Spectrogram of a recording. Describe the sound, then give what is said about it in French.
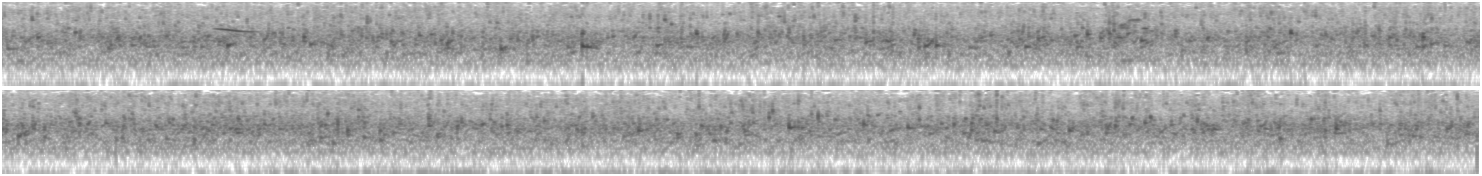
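A small river flows steadily with a soft, continuous babbling and trickling of water, even in level, with no voices. “Et là, plus loin, vous remarquez que cette petite rivière rejoint un autre cours d'eau qui emmène tout cela loin, très loin jusqu'à la mer.”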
